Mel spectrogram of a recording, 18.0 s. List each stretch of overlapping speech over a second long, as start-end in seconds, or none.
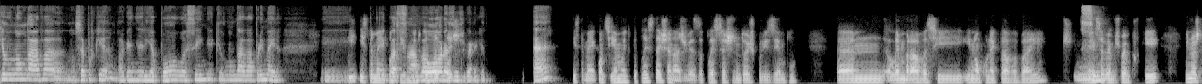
5.2-7.0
